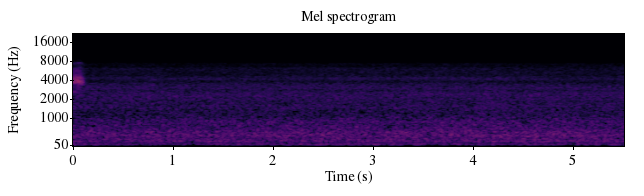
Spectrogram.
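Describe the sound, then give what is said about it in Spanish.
A steady, full roar of ocean surf washes on without a break, dense and even in loudness like waves rolling onto a shore, with no voices present. “Te pido por favor que escuches la naturaleza, la fuerza del mar.”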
